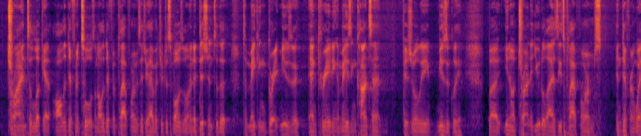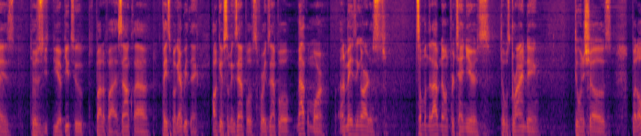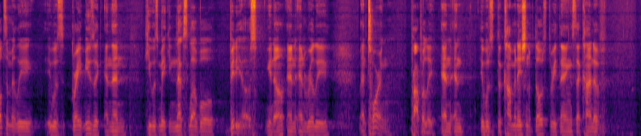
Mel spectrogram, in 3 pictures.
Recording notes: LIVE in Seattle. An Upstream Summit keynote panel.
